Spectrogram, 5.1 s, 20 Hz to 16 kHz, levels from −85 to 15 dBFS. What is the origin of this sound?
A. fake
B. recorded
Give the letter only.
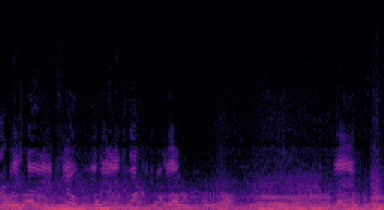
B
